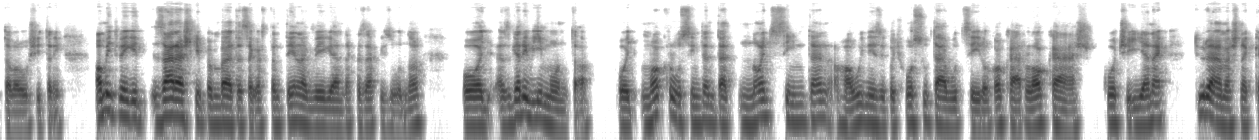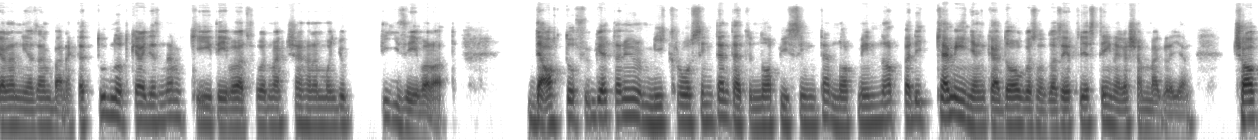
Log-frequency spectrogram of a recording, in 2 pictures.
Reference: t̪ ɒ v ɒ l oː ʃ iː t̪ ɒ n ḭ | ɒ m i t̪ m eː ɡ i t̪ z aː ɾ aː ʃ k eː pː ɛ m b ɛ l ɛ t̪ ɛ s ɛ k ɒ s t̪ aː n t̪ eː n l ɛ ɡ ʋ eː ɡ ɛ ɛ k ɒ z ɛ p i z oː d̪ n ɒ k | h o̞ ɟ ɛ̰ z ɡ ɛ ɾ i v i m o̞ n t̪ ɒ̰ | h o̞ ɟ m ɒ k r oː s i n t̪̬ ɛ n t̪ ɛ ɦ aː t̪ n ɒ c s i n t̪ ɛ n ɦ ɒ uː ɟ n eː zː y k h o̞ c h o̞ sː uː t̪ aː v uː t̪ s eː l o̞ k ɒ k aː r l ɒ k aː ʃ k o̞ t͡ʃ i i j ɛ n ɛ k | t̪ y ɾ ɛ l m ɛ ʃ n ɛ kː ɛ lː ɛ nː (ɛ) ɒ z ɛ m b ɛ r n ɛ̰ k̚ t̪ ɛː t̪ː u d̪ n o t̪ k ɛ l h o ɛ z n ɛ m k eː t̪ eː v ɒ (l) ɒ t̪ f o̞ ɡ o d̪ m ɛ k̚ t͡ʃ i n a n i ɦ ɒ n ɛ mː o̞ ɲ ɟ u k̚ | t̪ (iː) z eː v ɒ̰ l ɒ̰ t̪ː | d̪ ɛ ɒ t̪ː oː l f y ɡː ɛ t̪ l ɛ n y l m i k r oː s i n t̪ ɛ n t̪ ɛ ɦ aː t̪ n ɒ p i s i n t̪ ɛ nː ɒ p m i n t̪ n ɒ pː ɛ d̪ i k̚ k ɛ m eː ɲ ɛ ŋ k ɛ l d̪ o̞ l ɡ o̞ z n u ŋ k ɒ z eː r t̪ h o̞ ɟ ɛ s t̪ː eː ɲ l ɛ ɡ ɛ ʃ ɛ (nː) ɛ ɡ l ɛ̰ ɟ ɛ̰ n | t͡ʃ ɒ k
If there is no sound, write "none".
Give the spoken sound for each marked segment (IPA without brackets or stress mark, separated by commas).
i, l, iː, mː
